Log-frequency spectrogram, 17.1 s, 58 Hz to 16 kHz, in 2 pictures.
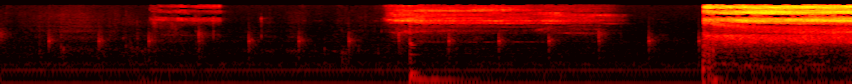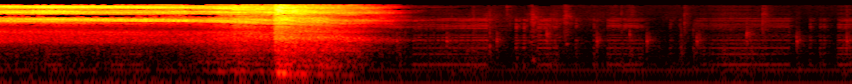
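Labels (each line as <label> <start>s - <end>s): A clock is ticking consistently. 0.5s - 7.0s
Gas is being filled in repeating bursts indoors. 1.5s - 7.0s
The sound of gas releasing as it deflates. 7.0s - 12.4s
A loud burst of rapidly releasing gas. 11.3s - 11.8s
Rapid pulsating GSM buzzing sound. 12.5s - 15.2s
A continuous buzzing GSM noise indoors. 15.4s - 17.0s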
